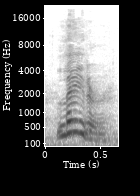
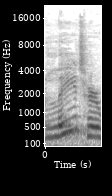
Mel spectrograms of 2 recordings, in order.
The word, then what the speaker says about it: later: And the flap sound is where we change the T. It's a very American thing that we do. It's not British at all. Instead of saying later, you say the word. How do you say that L-A-T-E-R word? Later. Later. Yeah. It's that instead of later, we say later. And it's a quick D. It's called a flap sound.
